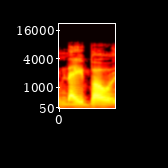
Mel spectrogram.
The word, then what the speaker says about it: Nabu: Bel boweth down, Nabu stoopeth, Nabu Nabu, Nabo, it's spelled several different ways. The vowels are always negotiable in Akkadian or Aramaic or Hebrew.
